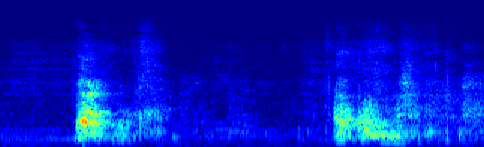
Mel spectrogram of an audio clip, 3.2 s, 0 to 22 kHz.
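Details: A big male dog, described as goofy and given to spinning in circles, gives two harsh, broadband barks about 1.7 seconds apart, the second longer and rougher, with a quiet pause between.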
